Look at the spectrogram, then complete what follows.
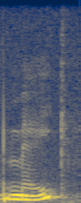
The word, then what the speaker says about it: make: You don't pronounce this letter which is silent, and you say the name of this letter, make.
